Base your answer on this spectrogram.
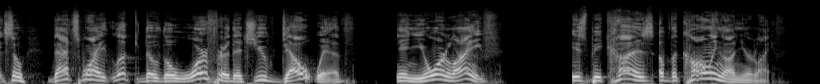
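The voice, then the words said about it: Strained, hoarse voice. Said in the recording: “You hear how my voice is strained? That's because I've been preaching so much. ... my throat hurts and my voice is messed up”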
